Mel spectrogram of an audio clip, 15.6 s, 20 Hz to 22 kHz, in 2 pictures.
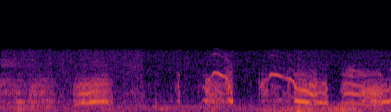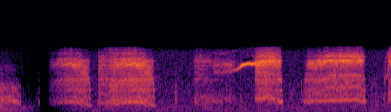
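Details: American black bear Juliet, part of Wildlife Research Institute research, February 10, 2014: wavering, whiny harmonic calls, some sliding up in pitch, then louder squalling bursts after a brief silence.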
